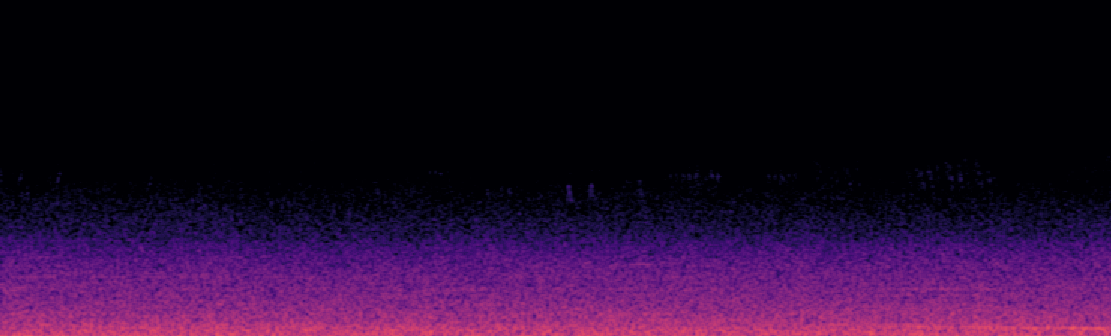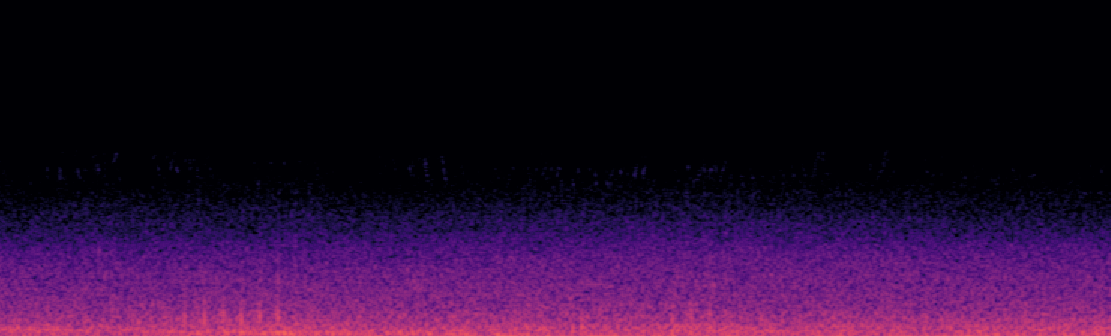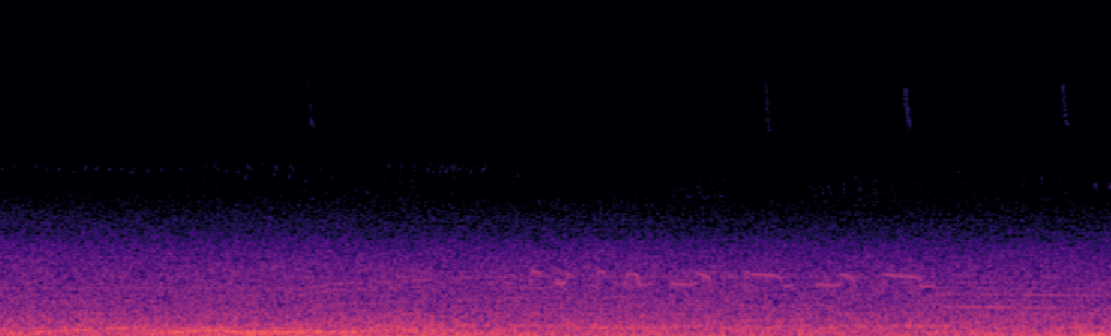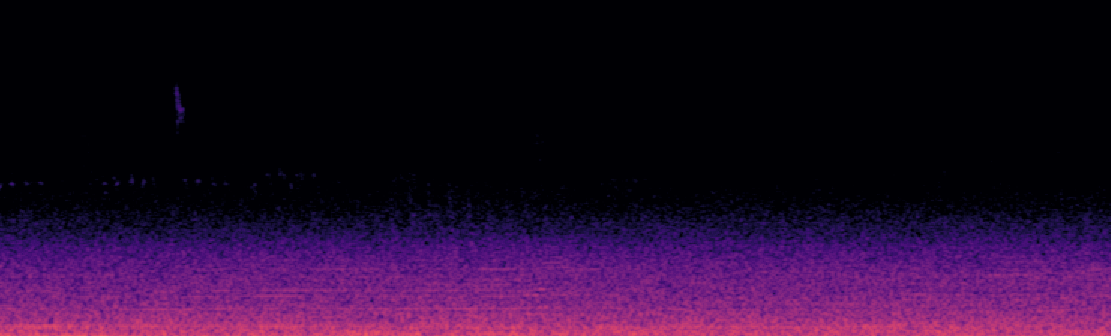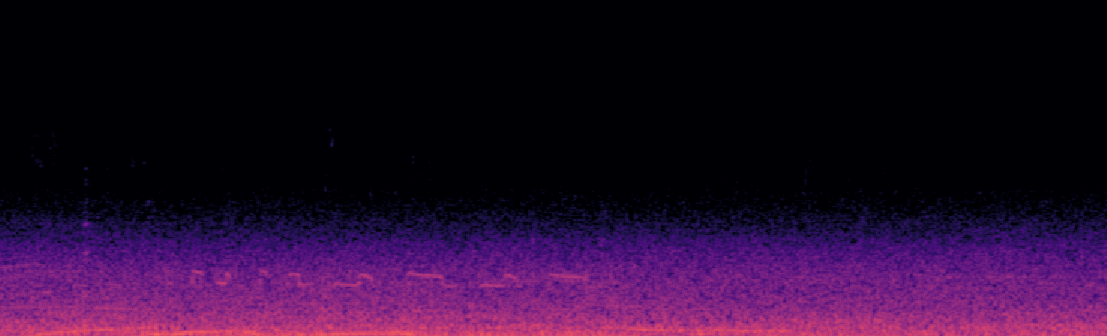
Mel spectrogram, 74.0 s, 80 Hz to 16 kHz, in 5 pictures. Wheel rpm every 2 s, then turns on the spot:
0, 0, 0, 0, 0, 0, 0, 0, 0, 0, 0, 0, 0, 0, 0, 0, 0, 0, 0, 0, 0, 0, 0, 0, 0, 0, 0, 0, 0, 0, 0, 0, 0, 0, 0, 0, 0.
none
